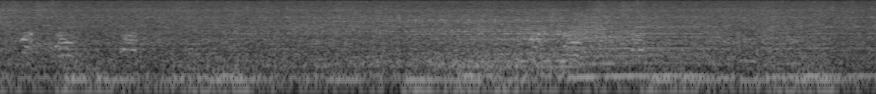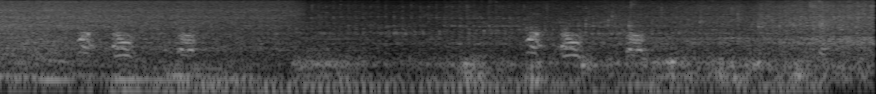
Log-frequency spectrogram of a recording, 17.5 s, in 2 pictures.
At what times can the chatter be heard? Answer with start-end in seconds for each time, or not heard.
not heard.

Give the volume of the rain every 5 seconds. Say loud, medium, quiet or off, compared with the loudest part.
loud, loud, medium, loud.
